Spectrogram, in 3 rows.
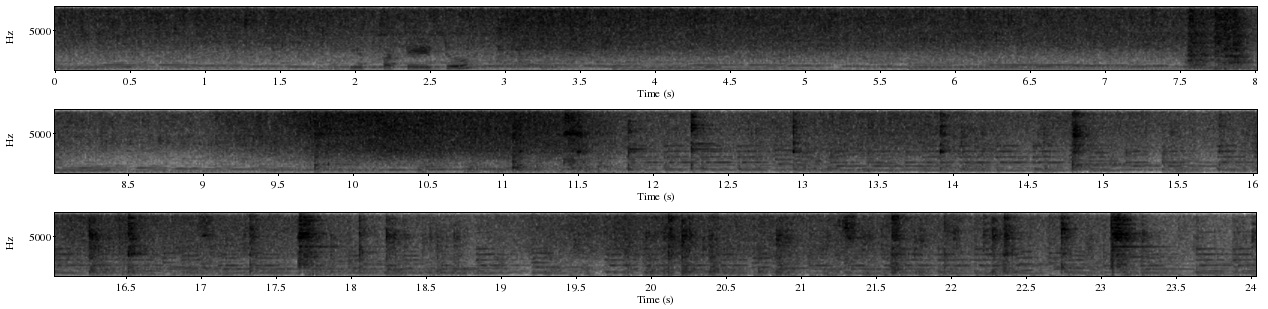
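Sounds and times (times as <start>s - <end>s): background music: 0.0s - 24.0s
potatoes sizzling in hot oil: 0.0s - 24.0s
metal spoon scraping pan: 16.2s - 23.4s.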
